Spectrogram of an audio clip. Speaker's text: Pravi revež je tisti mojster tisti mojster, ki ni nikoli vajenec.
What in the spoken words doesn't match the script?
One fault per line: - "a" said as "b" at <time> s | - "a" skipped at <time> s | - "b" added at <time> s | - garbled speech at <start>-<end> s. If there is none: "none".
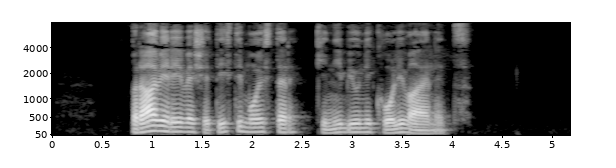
- "tisti mojster" skipped at 2.4 s
- "bil" added at 3.0 s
